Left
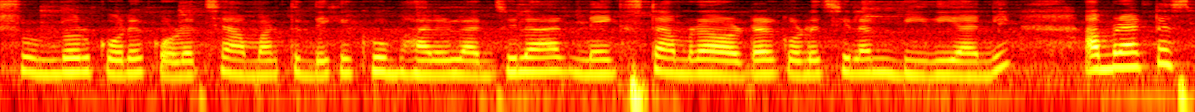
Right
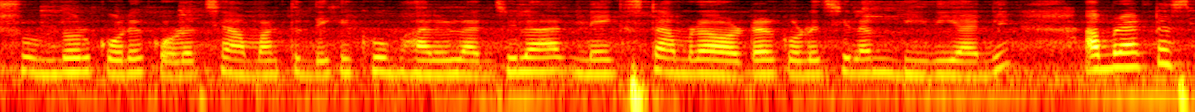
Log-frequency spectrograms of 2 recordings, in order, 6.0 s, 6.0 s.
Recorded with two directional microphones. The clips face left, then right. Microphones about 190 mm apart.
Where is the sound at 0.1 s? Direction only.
20° left (ahead or behind).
